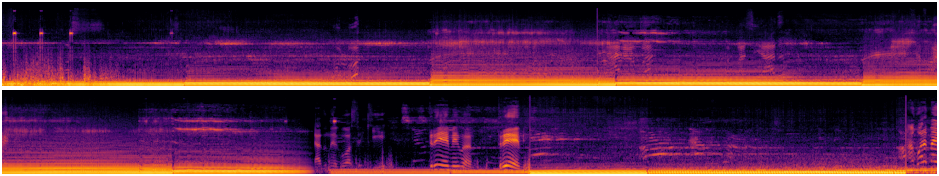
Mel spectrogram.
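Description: Sound-system test track played very loud through a car's trunk-mounted subwoofers and tweeters: heavy, sustained bass notes that step to a new pitch every few seconds, dropping out briefly about two-thirds of the way through.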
